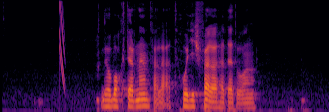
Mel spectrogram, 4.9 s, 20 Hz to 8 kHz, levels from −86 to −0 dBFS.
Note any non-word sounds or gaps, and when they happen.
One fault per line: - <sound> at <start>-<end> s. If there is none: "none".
- chirp at 0.9-1.0 s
